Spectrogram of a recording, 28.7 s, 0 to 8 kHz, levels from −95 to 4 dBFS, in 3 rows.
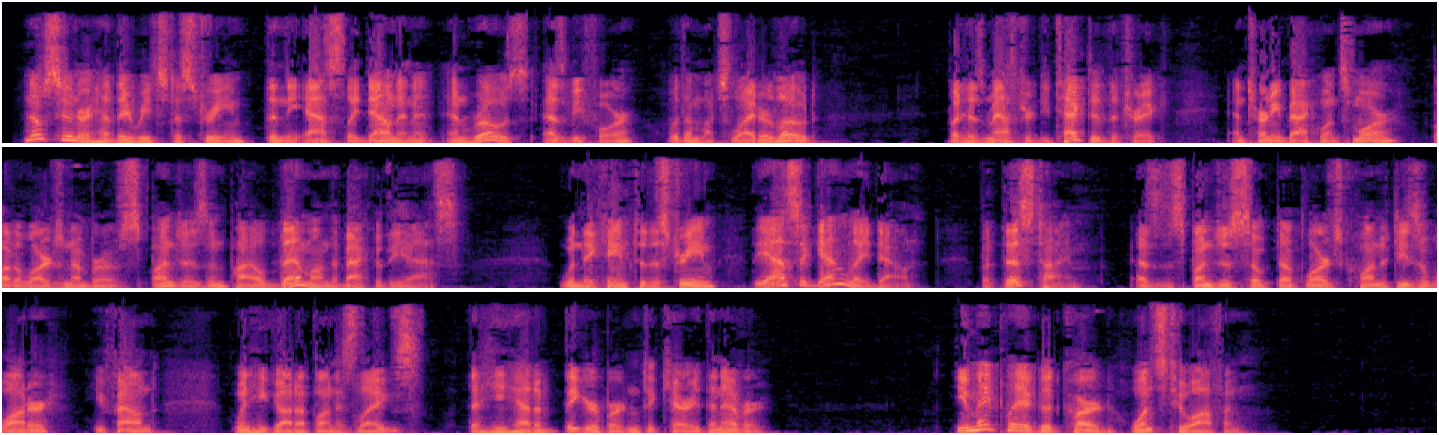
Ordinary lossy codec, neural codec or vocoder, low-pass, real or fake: AAC, 32 kbps; none; 7.2 kHz; real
